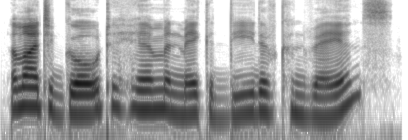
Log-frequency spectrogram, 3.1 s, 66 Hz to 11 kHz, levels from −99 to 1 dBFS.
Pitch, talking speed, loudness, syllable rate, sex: 190 Hz, 235 wpm, -21 LUFS, 5.0 syllables/s, female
